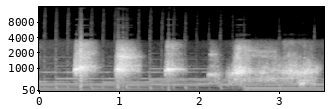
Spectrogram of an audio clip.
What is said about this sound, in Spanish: Y que mi perrita ladra cuando yo le gritaba. Y tú la escuchaste pues, a mi perrita.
